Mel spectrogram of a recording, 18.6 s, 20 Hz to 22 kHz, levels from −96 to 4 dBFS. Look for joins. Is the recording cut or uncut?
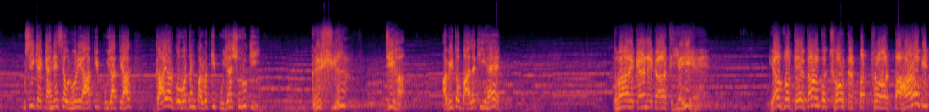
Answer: uncut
